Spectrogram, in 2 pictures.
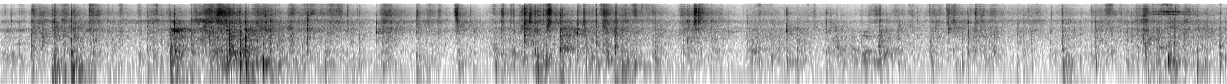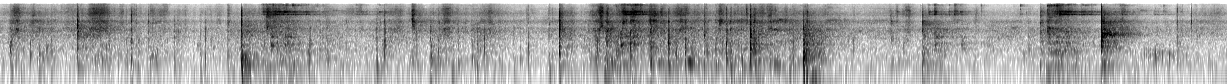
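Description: MMA sparring on a training mat: irregular thuds, scuffs and footsteps of fighters moving and striking, with a few sharper impacts later on.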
